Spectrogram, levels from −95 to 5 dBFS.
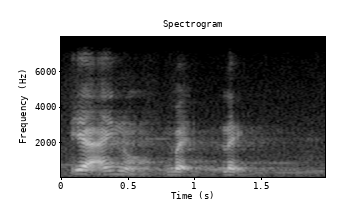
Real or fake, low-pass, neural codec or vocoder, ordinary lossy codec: real; 7.2 kHz; none; none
